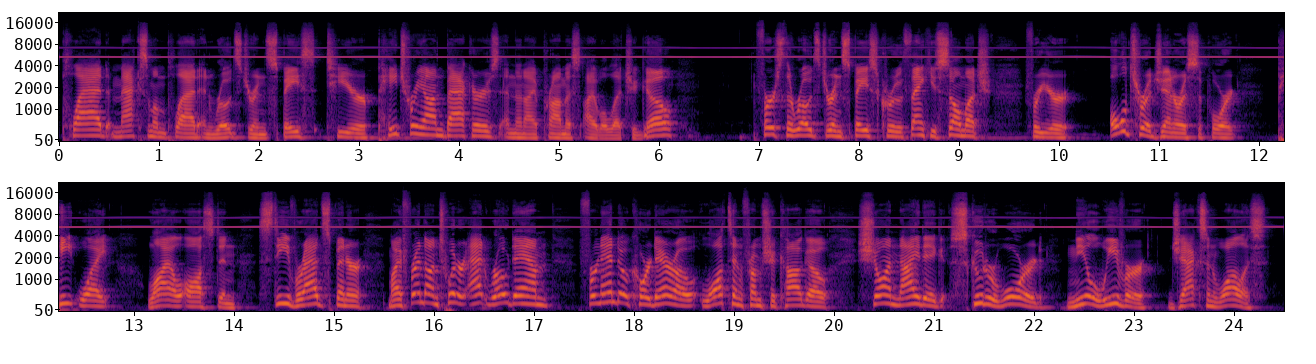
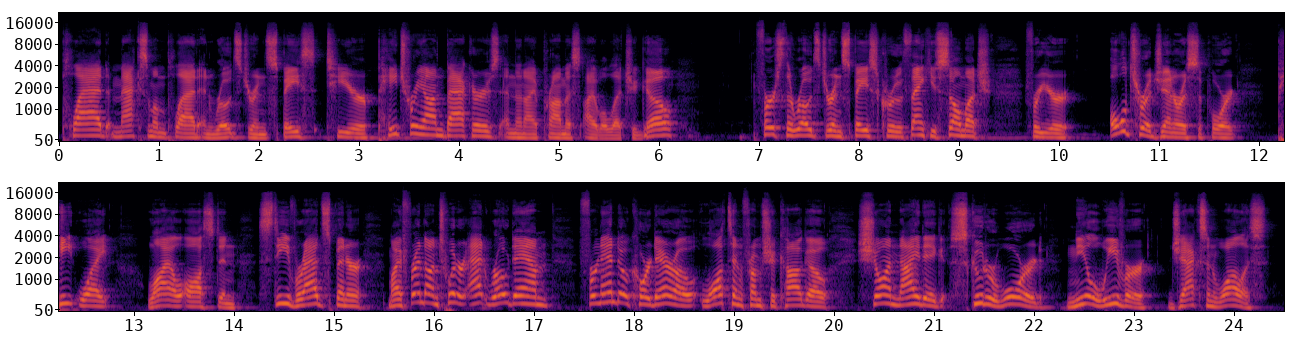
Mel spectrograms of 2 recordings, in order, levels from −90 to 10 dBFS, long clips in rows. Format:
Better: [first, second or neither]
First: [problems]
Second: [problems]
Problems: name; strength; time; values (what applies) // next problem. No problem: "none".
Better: second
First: high-pitched whine; noticeable; throughout; 5.5 kHz, 15 dB below the speech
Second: none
